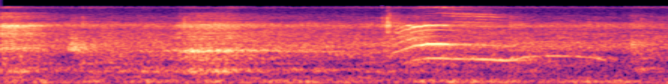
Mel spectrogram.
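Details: Domestic cat at family playtime indoors, giving a thin rising-then-falling meow near the end, with a faint squeak before it and low room noise throughout.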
